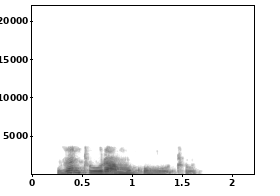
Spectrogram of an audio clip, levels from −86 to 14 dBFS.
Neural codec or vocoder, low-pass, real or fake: none; 3.6 kHz; real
